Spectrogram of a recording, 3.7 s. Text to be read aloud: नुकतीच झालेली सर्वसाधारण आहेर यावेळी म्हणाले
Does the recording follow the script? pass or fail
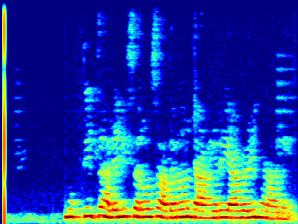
pass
